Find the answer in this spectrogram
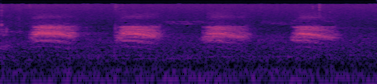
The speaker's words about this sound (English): Confirmed by the crow.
